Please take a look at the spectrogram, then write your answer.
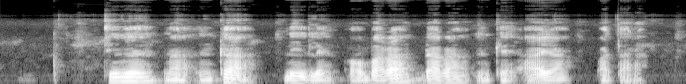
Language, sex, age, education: Igbo, male, 30-45, tertiary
